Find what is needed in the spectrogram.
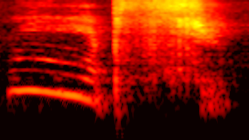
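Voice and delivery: a little cartoon cat sneeze; silly kitty sneeze; puppet sneeze. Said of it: "what you're supposed to do when you sneeze".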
